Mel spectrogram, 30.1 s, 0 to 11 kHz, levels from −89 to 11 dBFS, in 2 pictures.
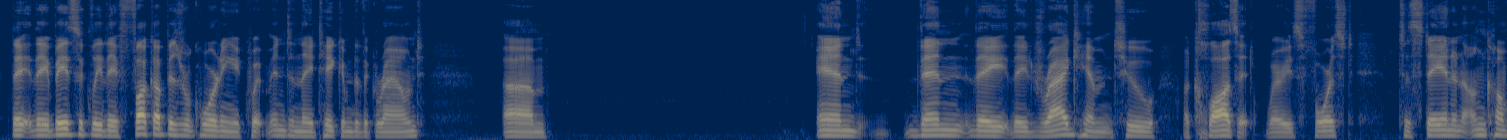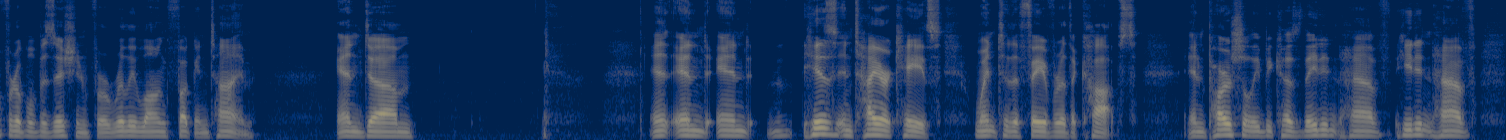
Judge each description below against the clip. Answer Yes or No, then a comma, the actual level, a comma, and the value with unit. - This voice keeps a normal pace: No, slow, 130 wpm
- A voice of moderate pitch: No, low, 110 Hz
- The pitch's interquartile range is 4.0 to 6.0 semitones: No, average, 2.8 semitones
